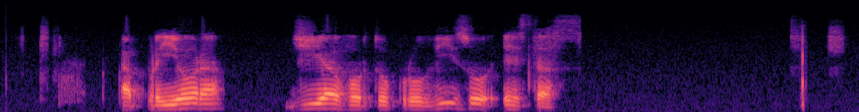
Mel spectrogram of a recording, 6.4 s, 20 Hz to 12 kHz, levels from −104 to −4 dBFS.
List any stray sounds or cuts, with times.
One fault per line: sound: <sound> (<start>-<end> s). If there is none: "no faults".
no faults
